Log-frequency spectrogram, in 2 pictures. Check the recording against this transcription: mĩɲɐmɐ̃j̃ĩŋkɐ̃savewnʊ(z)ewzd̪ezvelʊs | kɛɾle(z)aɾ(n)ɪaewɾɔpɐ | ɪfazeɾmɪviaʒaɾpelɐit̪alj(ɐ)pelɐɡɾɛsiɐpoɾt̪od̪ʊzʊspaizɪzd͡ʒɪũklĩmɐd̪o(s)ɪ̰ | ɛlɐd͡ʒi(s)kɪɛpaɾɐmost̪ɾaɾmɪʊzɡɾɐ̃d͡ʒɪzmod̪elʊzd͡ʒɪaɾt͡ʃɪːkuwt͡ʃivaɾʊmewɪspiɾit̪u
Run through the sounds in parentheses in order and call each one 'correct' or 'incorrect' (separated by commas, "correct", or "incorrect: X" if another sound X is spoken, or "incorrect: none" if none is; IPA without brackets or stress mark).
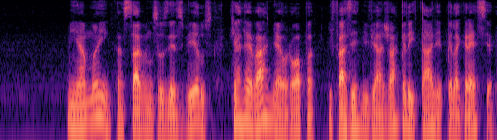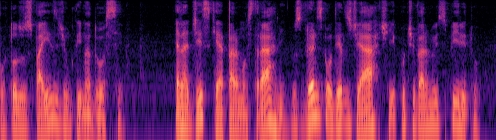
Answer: incorrect: s, incorrect: v, incorrect: m, correct, correct, correct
